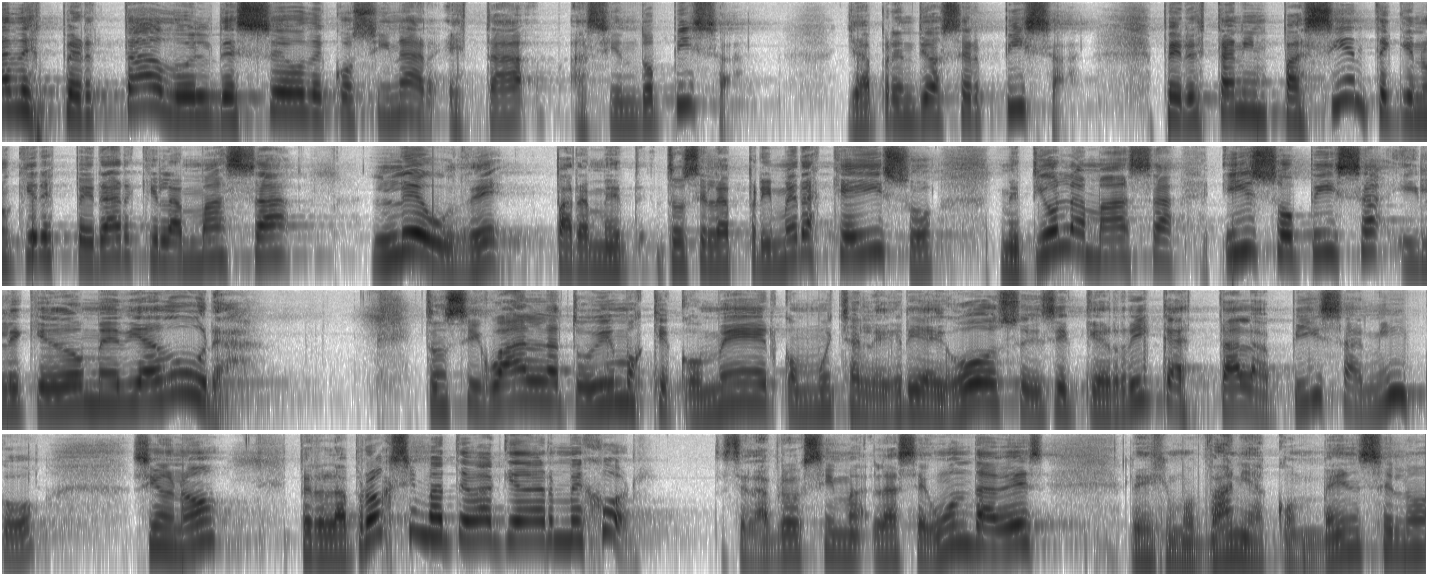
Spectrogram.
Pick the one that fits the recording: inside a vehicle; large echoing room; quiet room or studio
large echoing room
